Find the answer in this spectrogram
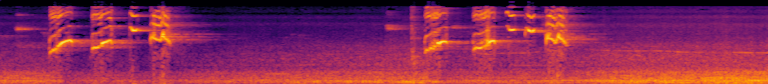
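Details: Orange-headed thrush, a caged bird in moult that keeps singing: two tight bursts of quick, bright whistled notes, each cluster of three to five rapid upslurred and slurred phrases, separated by a few seconds of quiet hum.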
